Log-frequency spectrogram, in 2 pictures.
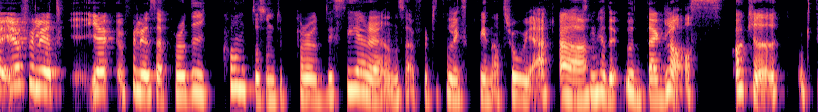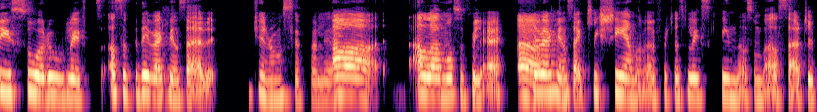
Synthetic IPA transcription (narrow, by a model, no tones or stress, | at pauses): jɑːɡfœljəɾɛt̪jɑːɡfœljəɾɛt̪sæːɾpʰaɾad̪iːkkʰːɔnt̪ʊsɔmt̪ʰyːppʰːaɾʊd̪ɪseːɾaɾɛ̰nsæ̰ːɾfœʈːɪt̪ʰalɪskʰːvɪnːa̰t̪ʰɾuːɾjɑ̰ːsɔmheːt̪̬ːəɾʔɵd̪ːaɡlɑ̰ːsʔɔkʰɛjʔɔkd̪ɛæsɔɾuːlɪɡt̪alsɔfœɖɛːɾvæɾklɪɡənsæ̰ːɾ | mɔst̪fœljaɑː | ʔa̰lːamɔst̪əfœljad̪ɛ̰d̪ɛæɾvæɾklɪɡənsæːɾkʰlɪʂeːna̰vɛ̰nfœʈːɪt̪ʰalɪskʰːvɪnːa̰sɔmbɑ̰ːɾsæ̰ːʈʰyːp̚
